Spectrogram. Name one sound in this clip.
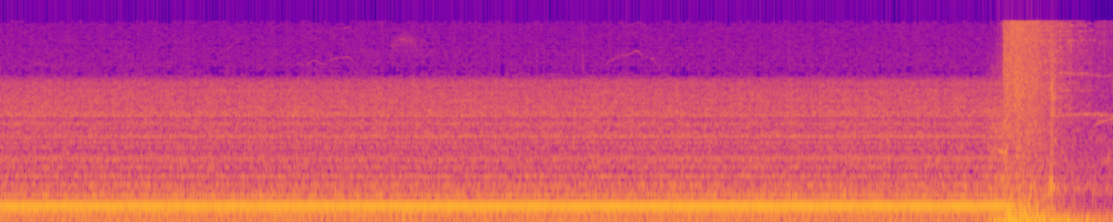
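A sustained droning chord from a concert recording plays through a loudspeaker.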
